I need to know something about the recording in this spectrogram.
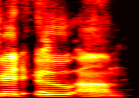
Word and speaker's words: Triduum: Triduum. Yeah, Triduum. Tritium. Just 2 U's. 2 U's. Triduum. Like vacuum cleaner.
